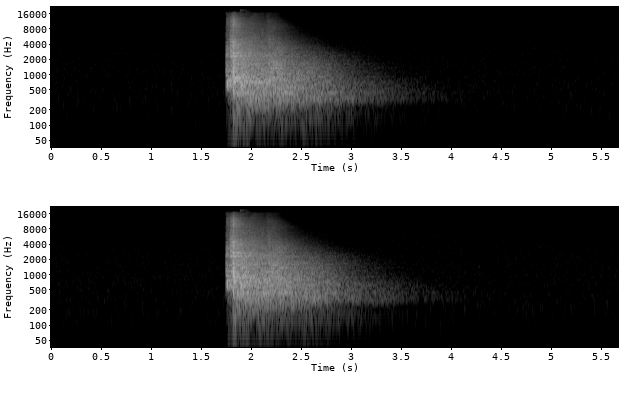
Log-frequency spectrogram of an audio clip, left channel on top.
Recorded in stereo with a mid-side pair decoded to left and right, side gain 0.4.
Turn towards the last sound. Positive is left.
turn(degrees=0)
